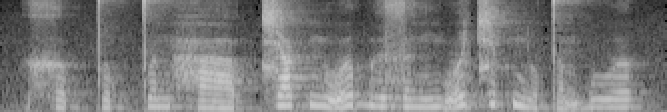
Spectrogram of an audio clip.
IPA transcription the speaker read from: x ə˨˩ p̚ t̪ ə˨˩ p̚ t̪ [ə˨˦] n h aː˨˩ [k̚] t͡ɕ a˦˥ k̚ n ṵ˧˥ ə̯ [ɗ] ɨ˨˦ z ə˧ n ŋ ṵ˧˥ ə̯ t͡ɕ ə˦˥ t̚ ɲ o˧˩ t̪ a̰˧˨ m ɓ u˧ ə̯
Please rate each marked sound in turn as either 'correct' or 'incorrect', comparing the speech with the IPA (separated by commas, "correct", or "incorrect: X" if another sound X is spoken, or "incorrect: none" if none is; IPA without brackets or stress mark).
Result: incorrect: ə˧, incorrect: p̚, incorrect: ɓ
